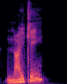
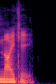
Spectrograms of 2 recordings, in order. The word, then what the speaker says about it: Nike: And everyone has a go at me being like, it's Nike. And I'm like, yeah, I know. But look, if I pronounce it Nike, every single British person watching these videos is going to be like, stop pandering to the American. Yeah. We pronounce it Nike.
